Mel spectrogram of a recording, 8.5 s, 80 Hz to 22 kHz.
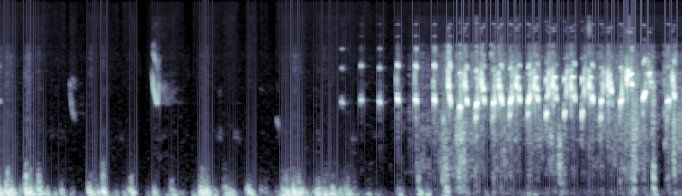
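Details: Osprey nest in Puszcza Napiwodzko-Ramucka forest on 14 April 2023, while a foreign osprey attacks: low knocks and rustling at first, then a fast, excited series of piercing whistled notes, roughly two per second.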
